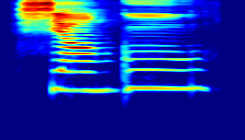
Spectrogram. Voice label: "xiang1gu1", chinese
